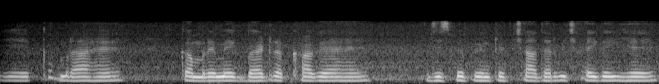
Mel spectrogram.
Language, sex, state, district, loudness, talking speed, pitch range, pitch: Hindi, female, Maharashtra, Washim, -15 LUFS, 155 wpm, 175-185 Hz, 180 Hz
